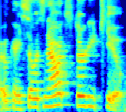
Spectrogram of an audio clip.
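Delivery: normal talking voice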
